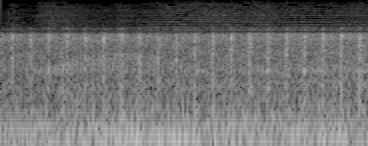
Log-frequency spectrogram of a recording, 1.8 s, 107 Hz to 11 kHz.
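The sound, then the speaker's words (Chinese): A US Navy CH-53 large transport helicopter, evacuating American staff from the US embassy in Saigon. Its rotor thumps steadily and rapidly, layered over a loud, continuous low-heavy engine roar that stays even throughout, with no voices. “那么，CH 五三虽然是世界上最大的直升机，但是一次呢也只能运走四十人，就这么急急忙忙的运了一天一夜。”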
